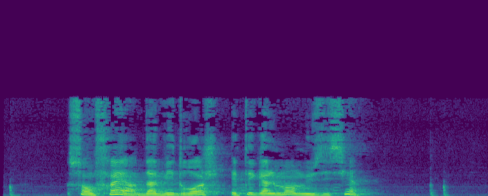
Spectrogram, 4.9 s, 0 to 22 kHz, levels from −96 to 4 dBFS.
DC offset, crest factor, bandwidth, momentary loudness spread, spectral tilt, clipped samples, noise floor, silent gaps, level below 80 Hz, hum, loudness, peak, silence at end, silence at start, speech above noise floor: under 0.1%; 16 dB; 11.5 kHz; 7 LU; -6 dB/octave; under 0.1%; -63 dBFS; none; -58 dBFS; none; -16 LUFS; -2 dBFS; 0.4 s; 0.1 s; 47 dB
